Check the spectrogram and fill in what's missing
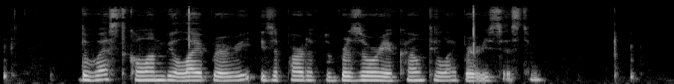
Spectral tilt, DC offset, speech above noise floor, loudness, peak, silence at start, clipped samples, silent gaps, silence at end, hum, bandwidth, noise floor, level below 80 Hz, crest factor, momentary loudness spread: -6.5 dB/octave; under 0.1%; 44 dB; -20 LUFS; 0 dBFS; 0.05 s; under 0.1%; none; 0.4 s; none; 16.5 kHz; -63 dBFS; -58 dBFS; 20 dB; 19 LU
